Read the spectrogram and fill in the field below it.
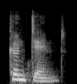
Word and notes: contend: Indian

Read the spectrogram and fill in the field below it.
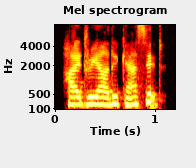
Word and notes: hydriodic acid: Indian

